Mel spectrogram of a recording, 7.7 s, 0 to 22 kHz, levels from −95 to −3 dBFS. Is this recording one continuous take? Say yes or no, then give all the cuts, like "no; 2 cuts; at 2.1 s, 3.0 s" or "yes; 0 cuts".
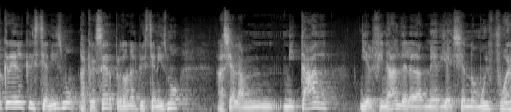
yes; 0 cuts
